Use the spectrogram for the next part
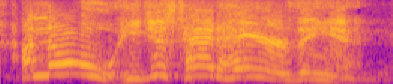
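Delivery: high amused wife with a laugh, imitated; the wife jokes back, laughing; wife's voice.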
